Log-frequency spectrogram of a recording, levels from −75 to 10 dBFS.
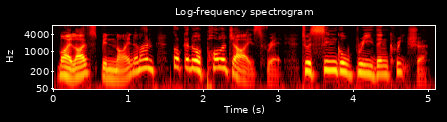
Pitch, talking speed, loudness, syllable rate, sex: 165 Hz, 200 wpm, -18 LUFS, 5.7 syllables/s, male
